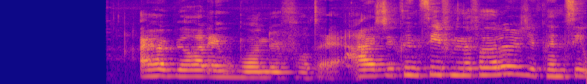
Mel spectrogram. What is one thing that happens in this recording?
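A young woman talks with animation, close to the microphone.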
